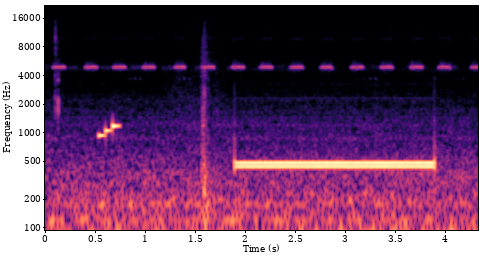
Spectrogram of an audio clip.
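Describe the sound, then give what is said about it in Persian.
Telephone keypad tones as a number is dialed from a business card at night. A few quick short beeps are followed by a long, steady tone on the line, quiet, over a faint regular ticking. “بلند میشه به کارتی که اون مرد داد نگاه میکنه، شماره میگیره.”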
